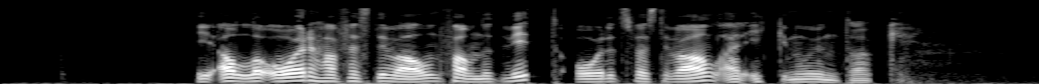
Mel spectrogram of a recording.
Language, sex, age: Norwegian, male, 24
